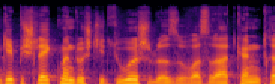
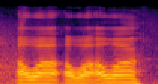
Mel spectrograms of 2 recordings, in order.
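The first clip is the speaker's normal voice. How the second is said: mock pain cries; 3 semitones higher, 5 dB louder, much slower than usual. Character hit.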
